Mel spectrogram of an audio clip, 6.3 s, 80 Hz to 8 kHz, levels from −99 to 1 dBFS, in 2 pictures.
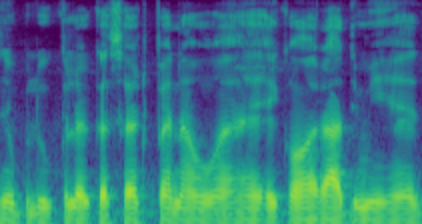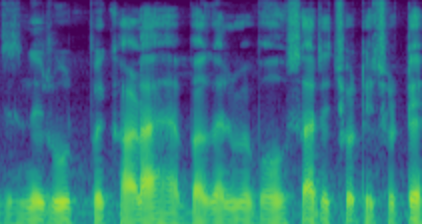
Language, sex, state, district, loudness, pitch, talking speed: Hindi, male, Bihar, Patna, -19 LUFS, 75 Hz, 200 wpm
